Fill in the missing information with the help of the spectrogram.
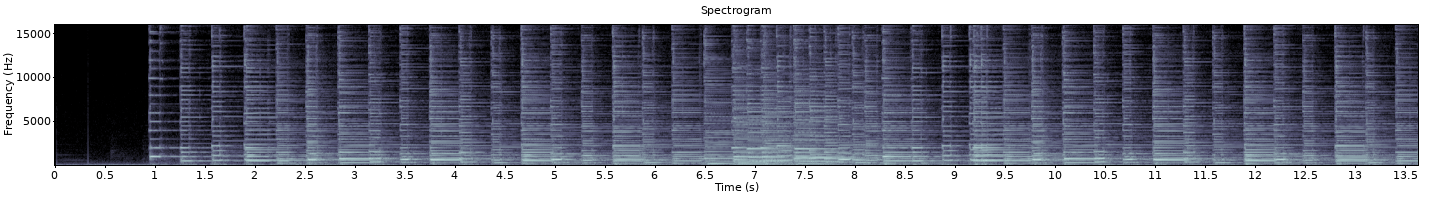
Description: Rondeau c minor partita BWV 826

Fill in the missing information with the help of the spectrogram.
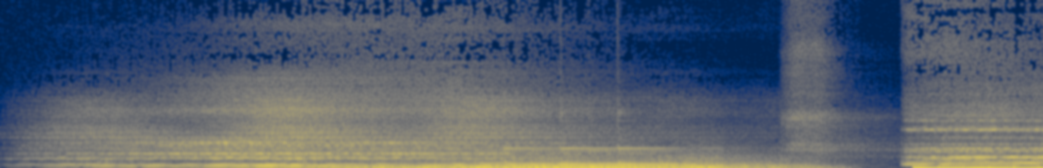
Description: Experimental Song

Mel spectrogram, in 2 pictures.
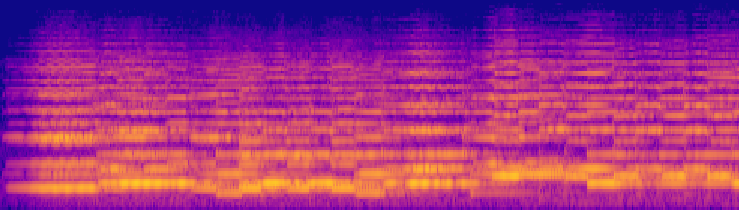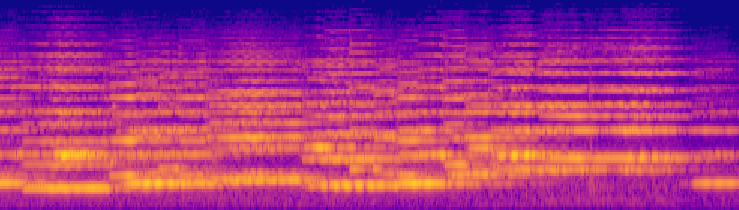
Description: Violin duets; Mozart

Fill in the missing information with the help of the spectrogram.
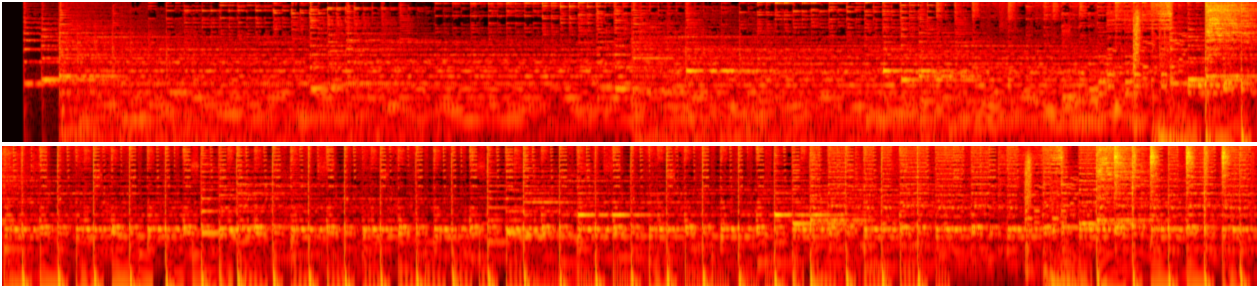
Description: Rain Dance Remix

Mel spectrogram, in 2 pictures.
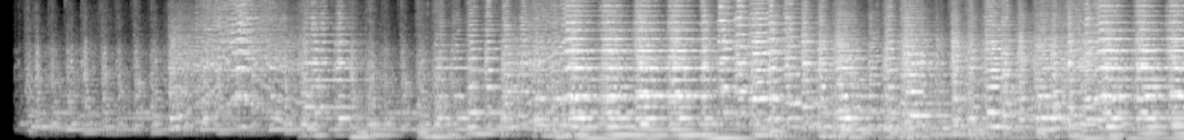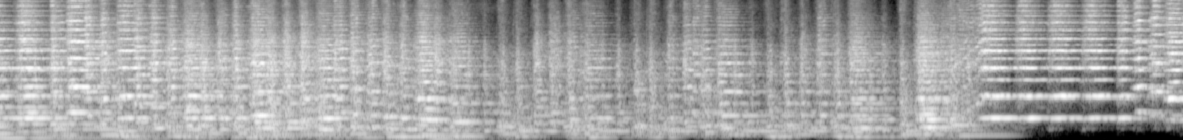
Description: Lively Strings; Scriptnotes

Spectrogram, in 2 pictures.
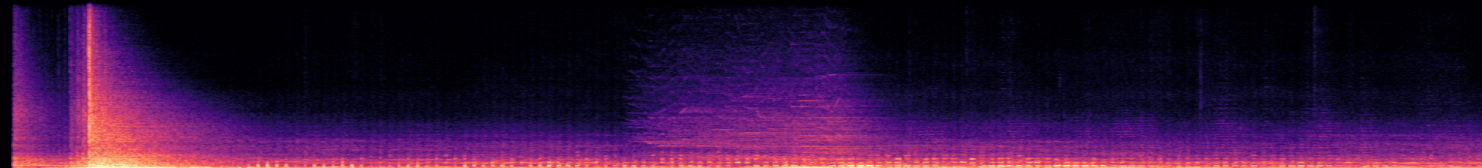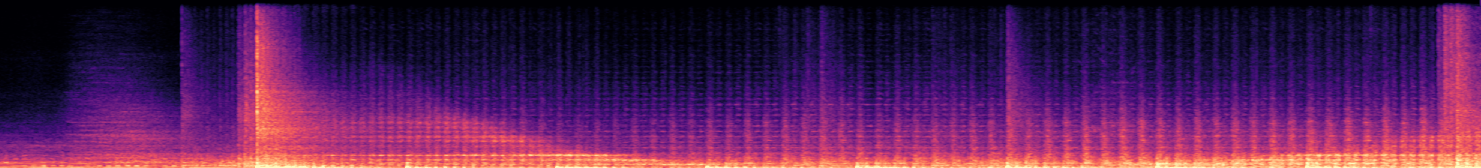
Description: String Tension

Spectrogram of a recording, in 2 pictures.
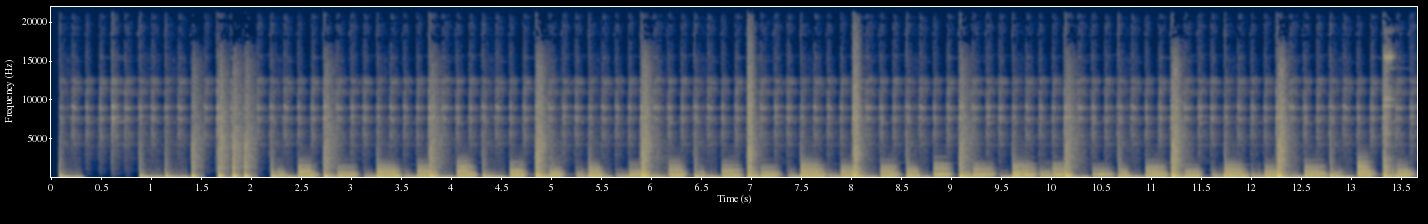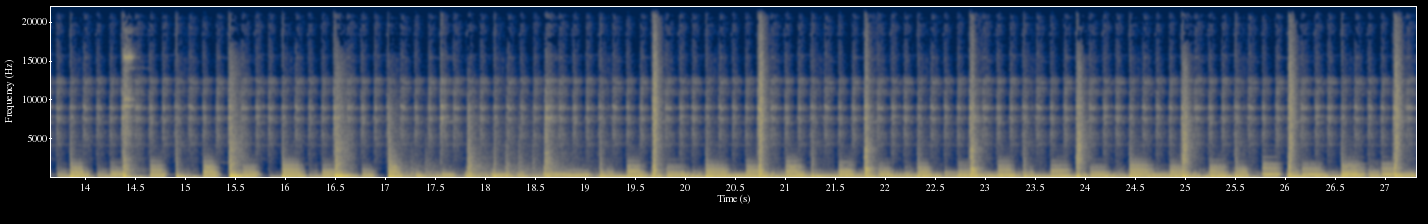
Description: Raw Muffled Snares

